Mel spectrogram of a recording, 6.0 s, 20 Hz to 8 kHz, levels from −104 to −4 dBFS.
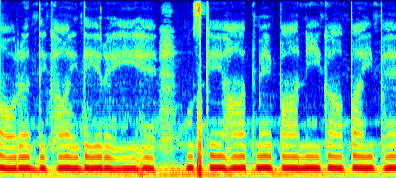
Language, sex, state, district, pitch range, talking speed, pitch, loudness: Hindi, female, Maharashtra, Washim, 175-190 Hz, 120 wpm, 185 Hz, -18 LUFS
